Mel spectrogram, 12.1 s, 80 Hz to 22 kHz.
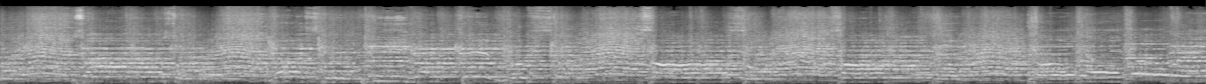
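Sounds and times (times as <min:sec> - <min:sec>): voices singing: 0:00.0 - 0:12.0
wind band playing: 0:00.0 - 0:12.0.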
